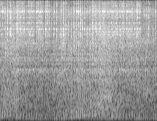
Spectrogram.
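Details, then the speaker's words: Honda Absolut Revo motorcycle, cold start: uneven coarse clattering from the right crankcase over a fast, unsteady idle; the engine sounds rough when cold but turns smooth once hot; rough cold-engine noise, cause not yet confirmed. "jadi permasalahan motor ini ketika motor ini dalam posisi dingin suara mesin ini eh terdengar suara kasar tapi ketika motor ini saat dalam keadaan mesin dalam keadaan panas motor ini mesinnya tiba-tiba halus"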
